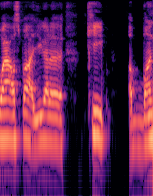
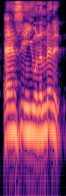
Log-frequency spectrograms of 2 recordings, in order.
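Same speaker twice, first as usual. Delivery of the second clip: a touch higher, louder rough greeting; rowdy older guy; 6 semitones higher, 4 dB louder, faster than usual. Retold or imitated. The OG greets him from behind, rowdy and a bit loud. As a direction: hail the kid like an old-timer, a bit loud. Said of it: "I'm not doing a thrash impression".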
